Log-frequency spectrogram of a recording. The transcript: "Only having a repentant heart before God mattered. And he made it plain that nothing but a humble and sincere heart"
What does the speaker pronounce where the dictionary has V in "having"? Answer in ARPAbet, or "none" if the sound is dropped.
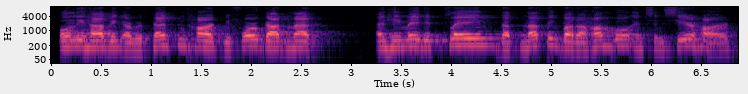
V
